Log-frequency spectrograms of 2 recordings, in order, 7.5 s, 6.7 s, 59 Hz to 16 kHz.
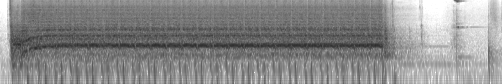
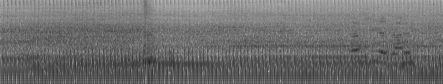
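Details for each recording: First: Sears ST/16 garden tractor, long-stored hoarder find with cut fuel line; even starter cranking about 3.5 beats per second with whining drone but never fires; crank no start, owner suspects bad fuel pump. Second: Sears ST/16 garden tractor, long unused and from a hoarder's yard, running after a new fuel pump, a carburetor swapped from another tractor and rewiring; the small single keeps a steady chugging beat with no stumbling or dying, normal running.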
